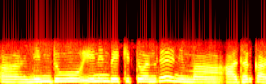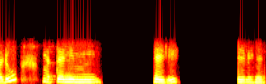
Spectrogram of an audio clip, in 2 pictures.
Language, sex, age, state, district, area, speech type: Kannada, female, 18-30, Karnataka, Chikkaballapur, urban, conversation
